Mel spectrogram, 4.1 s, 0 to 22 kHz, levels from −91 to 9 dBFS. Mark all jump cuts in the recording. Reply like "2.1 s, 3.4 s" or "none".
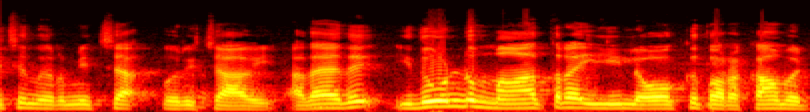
none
